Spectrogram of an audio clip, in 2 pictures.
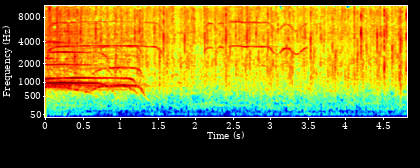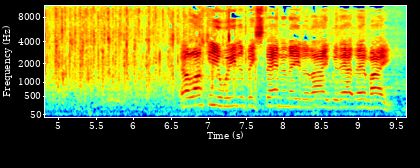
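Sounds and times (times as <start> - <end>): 
crowd clapping and cheering: 0.0 - 7.7
speech: 6.7 - 9.6.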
